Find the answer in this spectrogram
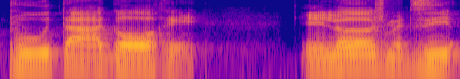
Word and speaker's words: Pythagore: onevait aus commandes rapidement Pythagore vient au monde sur l'île de Samos en Grèce d'ailleurs son nom on devrait probablement prononcer comme putagoré et là je me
